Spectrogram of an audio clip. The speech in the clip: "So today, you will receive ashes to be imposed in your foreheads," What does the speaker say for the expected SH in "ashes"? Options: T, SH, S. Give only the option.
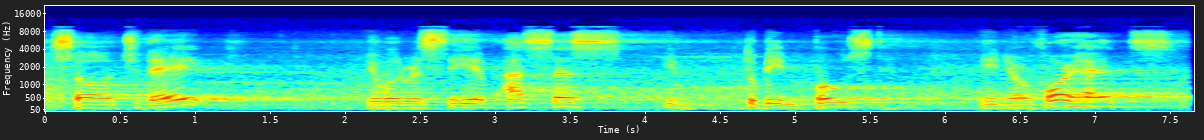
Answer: S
